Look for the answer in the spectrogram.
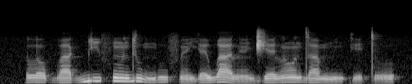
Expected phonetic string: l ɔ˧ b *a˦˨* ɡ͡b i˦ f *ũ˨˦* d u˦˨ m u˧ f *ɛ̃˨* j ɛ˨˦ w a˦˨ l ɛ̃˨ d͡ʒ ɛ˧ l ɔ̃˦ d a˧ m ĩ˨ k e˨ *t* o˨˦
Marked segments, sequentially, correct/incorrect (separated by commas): incorrect, incorrect, correct, correct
